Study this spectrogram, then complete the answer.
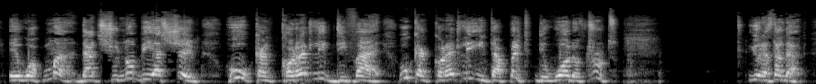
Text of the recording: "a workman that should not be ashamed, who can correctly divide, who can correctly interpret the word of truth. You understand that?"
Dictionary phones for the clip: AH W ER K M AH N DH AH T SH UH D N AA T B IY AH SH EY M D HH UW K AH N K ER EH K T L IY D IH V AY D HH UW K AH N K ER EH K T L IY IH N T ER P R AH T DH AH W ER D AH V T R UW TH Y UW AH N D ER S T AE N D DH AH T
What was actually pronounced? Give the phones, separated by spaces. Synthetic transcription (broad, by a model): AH W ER K M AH N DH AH T SH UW D N AA T B IY AH SH EY M D HH UW K AH N K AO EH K T L IY D IH V AY D HH UW K AH N K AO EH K T L IY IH N T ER P R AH T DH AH W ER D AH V T R UW T Y UW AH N D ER S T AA N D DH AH T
